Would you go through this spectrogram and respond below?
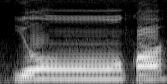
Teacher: q yang mana q termasuk daripada bacaan Ikhfa cara membacanya yaitu suara nunnya disamarkan kepada huruf q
